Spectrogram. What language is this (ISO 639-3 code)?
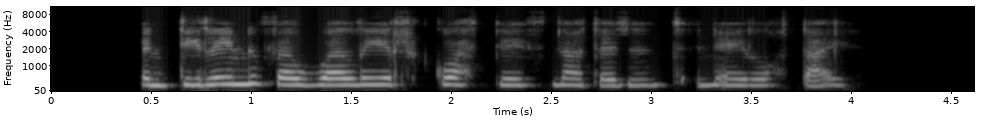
cym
